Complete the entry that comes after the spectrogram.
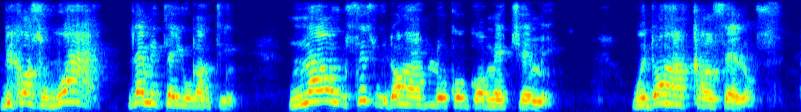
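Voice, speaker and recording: A Nigerian man pushes his argument in a live town hall debate. His voice sits high and carries an insistent, repetitive drive. The audio is muffled and lo-fi. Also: expressive, brisk. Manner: emphatic, argumentative, repeats points.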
